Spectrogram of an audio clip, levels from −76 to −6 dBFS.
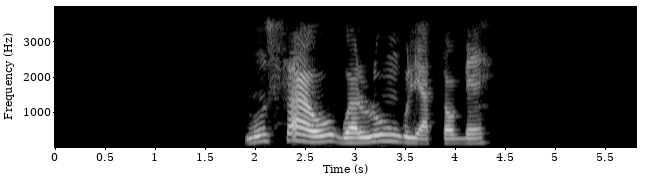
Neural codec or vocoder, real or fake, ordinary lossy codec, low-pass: none; real; MP3, 32 kbps; 3.6 kHz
